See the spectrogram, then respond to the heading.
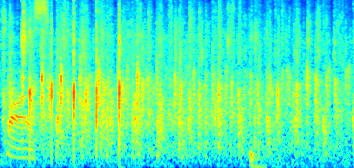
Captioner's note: applause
